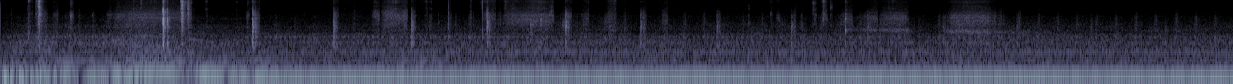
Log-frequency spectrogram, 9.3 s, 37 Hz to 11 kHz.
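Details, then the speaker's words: 2012 Fiat Doblo 1.3 JTD diesel restarted a couple of minutes after a 15-minute forced DPF regeneration, with new glow plugs and starter motor fitted. Brief cranking, then catches and settles into a steady even idle, no knocks or misses: normal start and idle. "It's been a couple of minutes since I turned it off. Let's start it again. Ignition key."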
